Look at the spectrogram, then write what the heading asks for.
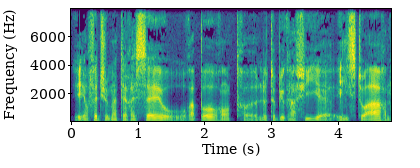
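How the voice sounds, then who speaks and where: Homme à la voix graveleuse, hésitant. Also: male voice, on the low side, level tone, moderate pace, a little mellow, no room sound, studio quality. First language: German. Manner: hesitant, many fillers and repeated words. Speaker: interview guest. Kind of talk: reflective interview answers.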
